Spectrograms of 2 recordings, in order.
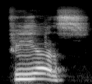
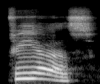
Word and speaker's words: fierce: एफ का उच्चारण फै करते हैं, आई को ई की मात्रा पढ़ते हैं और यहाँ पर देखिए ई का उच्चारण हम ये करेंगे, आर को रे पढ़ेंगे और CE का उच्चारण शे करते हैं। आर जो है यहाँ रे के रूप में लगाएंगे।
